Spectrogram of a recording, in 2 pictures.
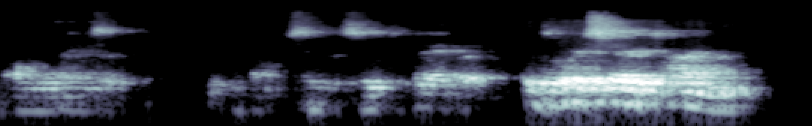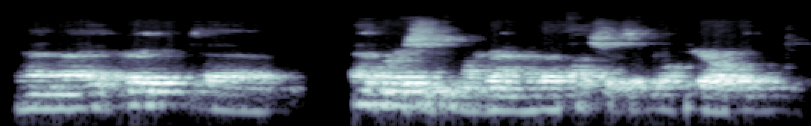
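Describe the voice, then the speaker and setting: A man at a moderate pace with big swings in loudness, plus audible room echo. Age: 80s+. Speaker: audience member. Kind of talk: audience question, reminiscence. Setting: event venue with live audience.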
